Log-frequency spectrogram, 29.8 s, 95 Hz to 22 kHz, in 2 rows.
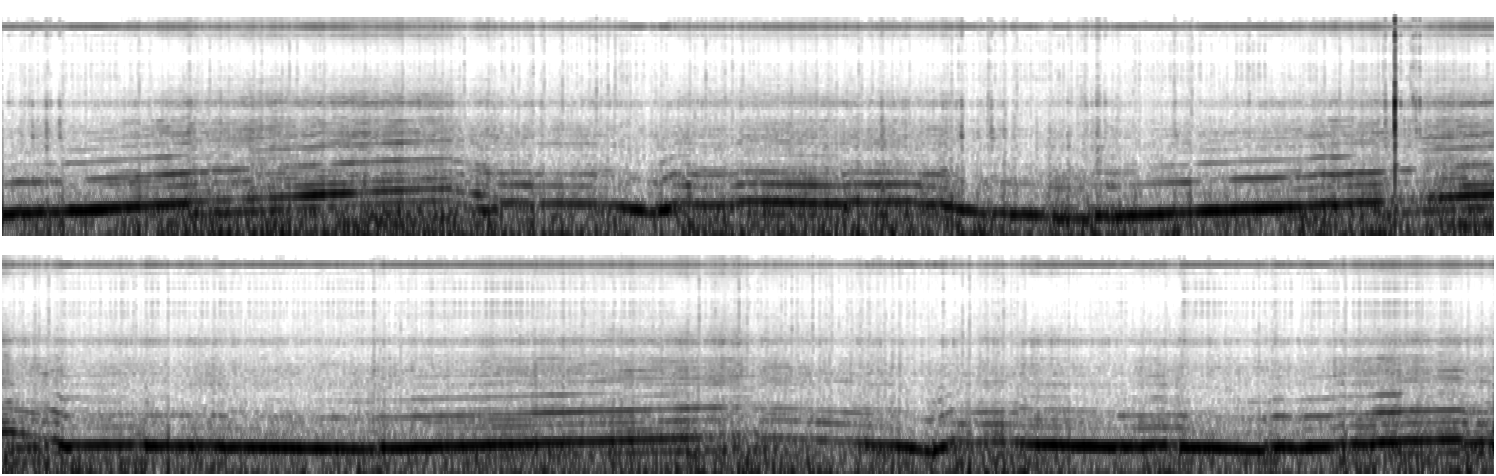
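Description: Honda S2000's four-cylinder engine heard from inside the cabin at full track pace. Its revs climb and fall through the corners, dip sharply several times and hold steady for long stretches. A single sharp click comes about halfway through.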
